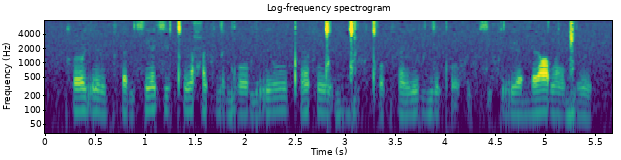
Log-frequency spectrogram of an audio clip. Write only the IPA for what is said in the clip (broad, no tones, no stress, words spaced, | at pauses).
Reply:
kʰə˞rʲũɡkʰɛɡ sʲɛ̃sʲu tʼĩħĩfdɛɡwoːɡ rʲuː pʼɛ̃fŋ͡ǀḭɡ ɡ͡ǀiftʼokʰɛ̃ lʲuɡdʲũ pʼo̰fḭfsʲṵfrʲɛː ɦɛːdˤĩ ɡ͡ǁĩ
